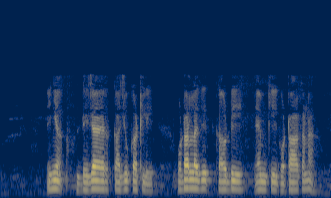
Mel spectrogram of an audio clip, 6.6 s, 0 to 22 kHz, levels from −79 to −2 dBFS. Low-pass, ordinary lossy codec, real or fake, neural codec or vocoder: 5.4 kHz; MP3, 32 kbps; real; none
